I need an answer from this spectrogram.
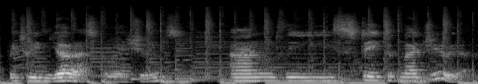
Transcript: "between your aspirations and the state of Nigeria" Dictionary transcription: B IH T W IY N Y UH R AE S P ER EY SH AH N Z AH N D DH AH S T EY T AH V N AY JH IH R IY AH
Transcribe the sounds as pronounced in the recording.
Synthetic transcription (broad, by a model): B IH T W IY N Y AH R AE S P ER EY SH AH N Z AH N DH AH S T EY T AH V N AY JH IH R IY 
